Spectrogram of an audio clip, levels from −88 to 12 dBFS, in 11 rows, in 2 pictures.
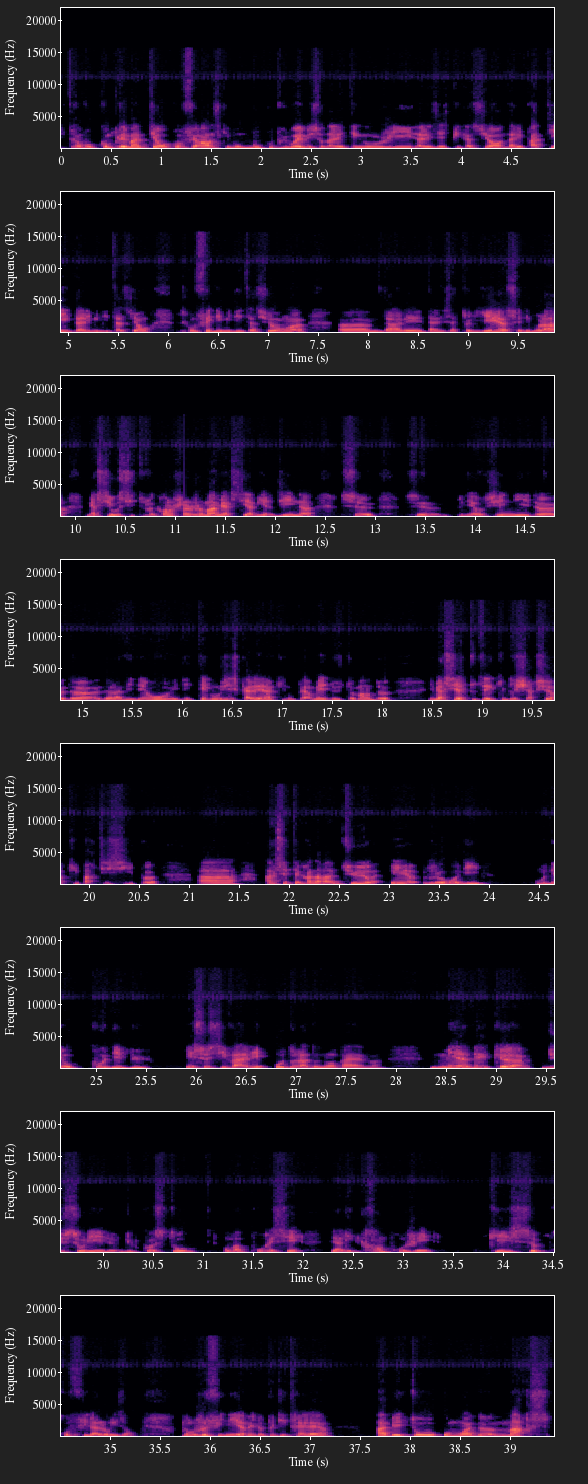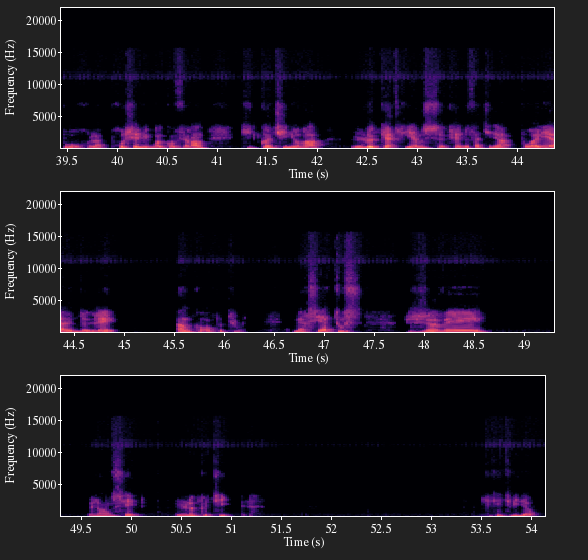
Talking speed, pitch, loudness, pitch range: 175 wpm, 145 Hz, -28 LUFS, 125-175 Hz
